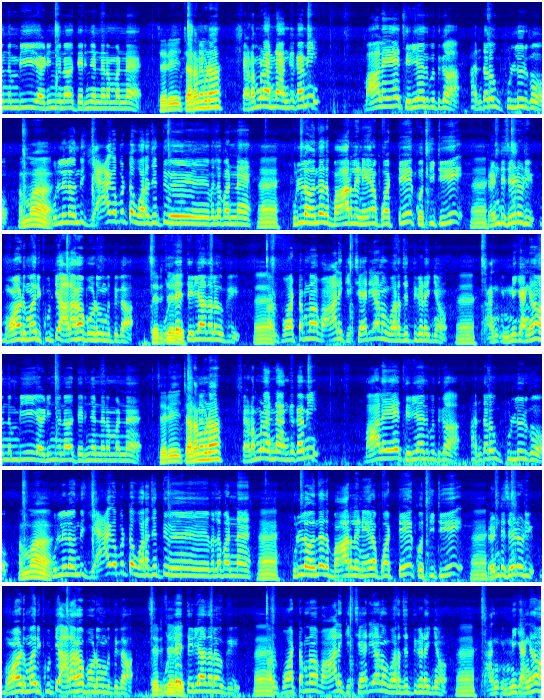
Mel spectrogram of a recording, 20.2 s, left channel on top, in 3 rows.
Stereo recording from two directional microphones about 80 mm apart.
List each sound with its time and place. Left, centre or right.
0.0 s speech: right
3.0 s speech: right
4.5 s a man's voice: centre
7.1 s speech: right
7.4 s speech: centre
9.6 s speech: right
16.6 s speech: centre
17.0 s speech: right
